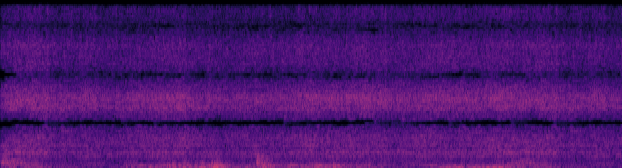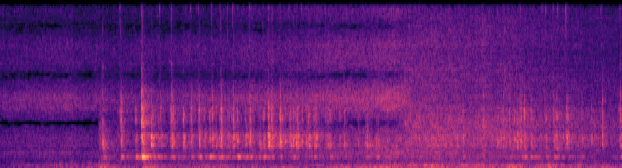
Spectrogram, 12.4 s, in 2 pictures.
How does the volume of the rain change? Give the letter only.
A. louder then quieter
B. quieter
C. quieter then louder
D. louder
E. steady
D.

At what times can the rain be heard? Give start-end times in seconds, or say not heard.
0.0-12.4.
